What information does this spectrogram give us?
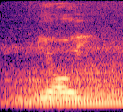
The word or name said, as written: nioi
